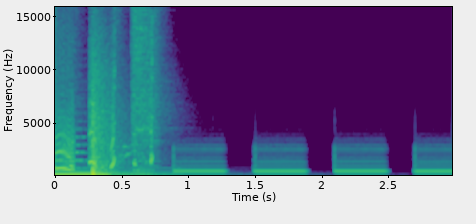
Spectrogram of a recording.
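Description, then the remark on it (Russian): A short burst of loud, noisy sound gives way to telephone ringback beeps: four evenly spaced, steady electronic tones of equal length and mid pitch, separated by brief silences. “Снова гудки, самый грустный звук сейчас это они.”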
